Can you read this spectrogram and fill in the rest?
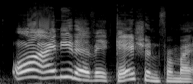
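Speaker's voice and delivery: clumsy Midwest accent. Joking about people in visor hats, attempting a bad Wisconsin accent. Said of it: "I can't do a Wisconsin accent".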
